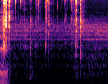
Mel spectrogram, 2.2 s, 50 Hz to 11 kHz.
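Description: A few light clicks and taps as a small 3D-printed plastic figure is handled and set down on a 3D printer's bed, the clearest about a second and a half in.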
